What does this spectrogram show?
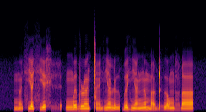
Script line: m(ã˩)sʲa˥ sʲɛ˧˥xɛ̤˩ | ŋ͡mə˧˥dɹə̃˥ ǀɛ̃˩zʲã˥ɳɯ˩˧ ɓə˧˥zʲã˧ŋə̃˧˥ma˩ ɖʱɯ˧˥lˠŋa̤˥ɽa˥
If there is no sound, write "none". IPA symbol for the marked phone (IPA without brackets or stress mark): ə̃˩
